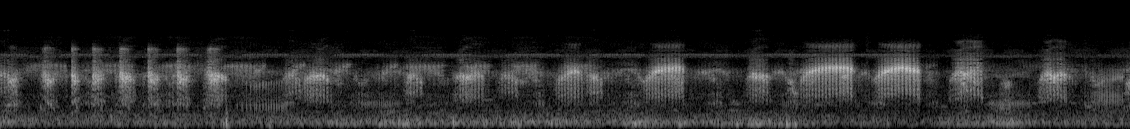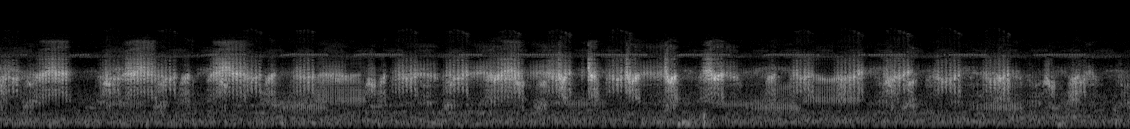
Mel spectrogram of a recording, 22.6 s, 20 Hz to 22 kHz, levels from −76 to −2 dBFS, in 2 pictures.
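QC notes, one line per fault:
Throughout: timecode bleed. A steady chirping warble sits behind the sound from start to end. It is linear timecode leaking in from a neighbouring track or cable. The code is a square wave that flips between two pitches, near 1 and 2 kHz, as its bits change. That switching gives the warble its chirping character. The pattern repeats at 23.976 frames per second. It stays about 30 dB below the sound, so it is quiet but constant.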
